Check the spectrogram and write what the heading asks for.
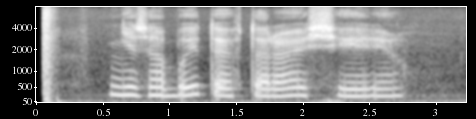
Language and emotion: Russian, sad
